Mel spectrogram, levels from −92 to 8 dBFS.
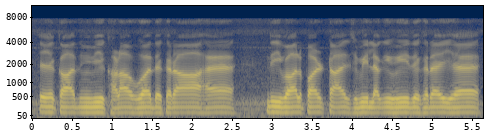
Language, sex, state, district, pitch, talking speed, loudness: Hindi, male, Uttar Pradesh, Lalitpur, 115 Hz, 180 wpm, -14 LUFS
